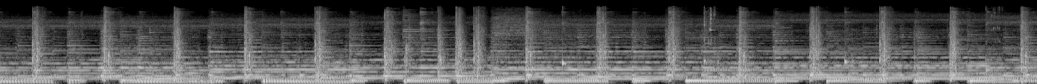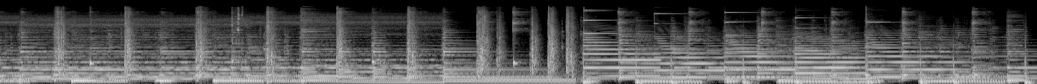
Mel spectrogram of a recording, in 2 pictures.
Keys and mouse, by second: 2.2-6.2 drag, 3.4-4.7 typing, 6.4 click, 6.4 typing, 12.5 click, 16.4 click.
